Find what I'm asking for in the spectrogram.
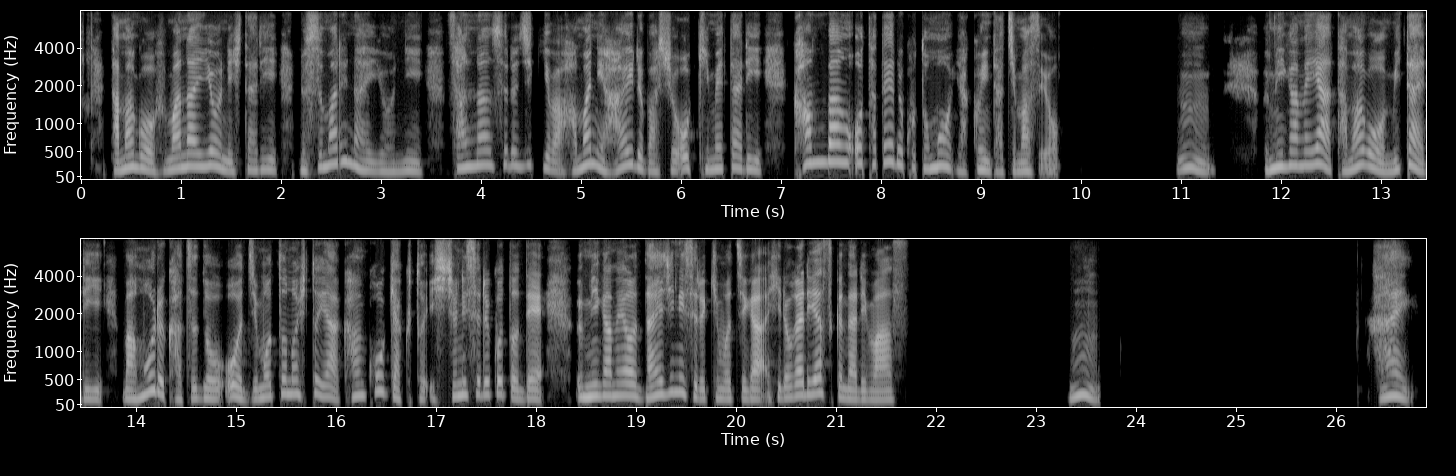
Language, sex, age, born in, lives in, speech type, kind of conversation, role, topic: Japanese, female, 40-44, Japan, Japan, read, expert-assistant, expert, なぜウミガメは遠くの海から生まれた浜に戻るのか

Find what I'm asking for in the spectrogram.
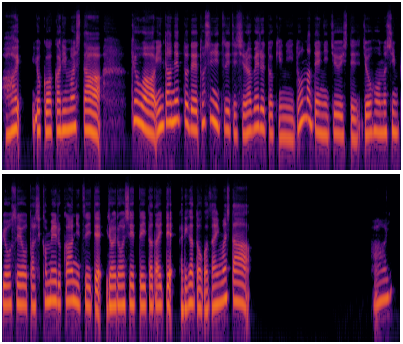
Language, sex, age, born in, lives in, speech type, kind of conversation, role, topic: Japanese, female, 55-59, Japan, Japan, read, expert-assistant, asker, インターネットで都市について調べるとき、どんな点に注意して情報の信ぴょう性を確かめればいいですか？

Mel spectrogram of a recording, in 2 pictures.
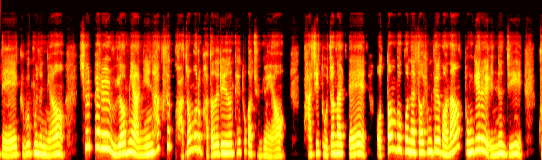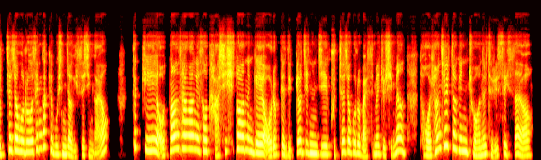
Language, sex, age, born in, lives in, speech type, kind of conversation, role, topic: Korean, female, 35-39, South Korea, South Korea, read, expert-assistant, expert, 해양 생물이 변화에 적응하는 방식을 참고해, 우리가 새로운 환경에 잘 적응하려면 어떤 점을 배워야 할까요?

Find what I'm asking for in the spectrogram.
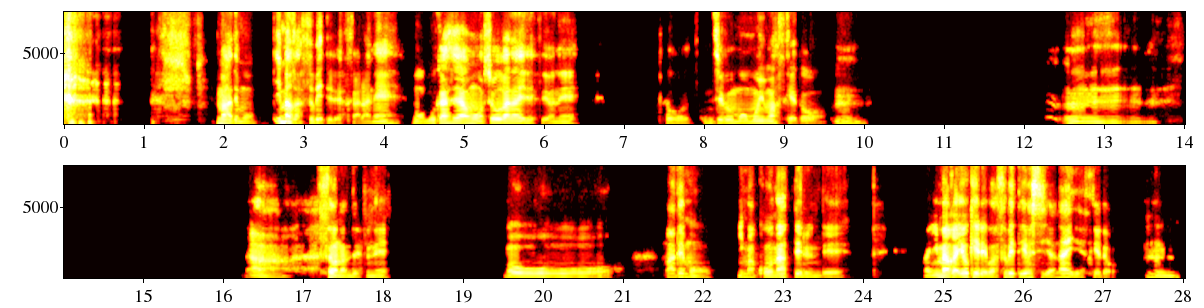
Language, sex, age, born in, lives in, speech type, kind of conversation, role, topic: Japanese, male, 30-34, Japan, United States, conversation, unstructured, none, あなたが誇りに思う達成について教えてください。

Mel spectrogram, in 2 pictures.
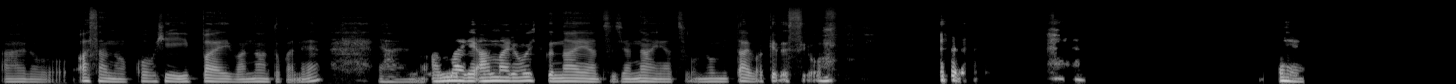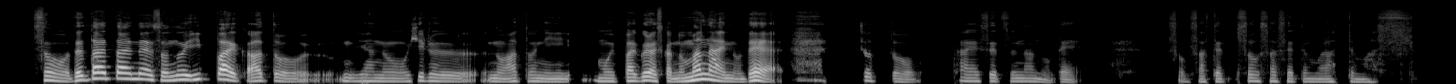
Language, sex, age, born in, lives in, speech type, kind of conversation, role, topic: Japanese, female, 45-49, Japan, United States, conversation, unstructured, none, 旅行の準備で欠かせない持ち物は何ですか？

